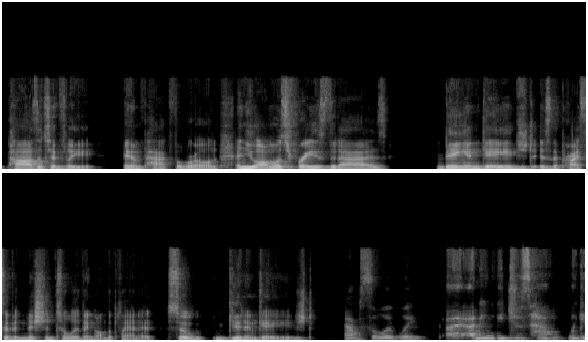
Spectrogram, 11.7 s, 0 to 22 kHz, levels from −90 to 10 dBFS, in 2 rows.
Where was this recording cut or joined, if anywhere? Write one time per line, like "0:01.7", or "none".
0:10.1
